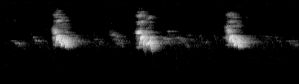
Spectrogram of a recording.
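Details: A flock of sparrows chattering at dawn: three strong, rasping chirps spaced under a second apart, with quieter chips and twitters from the rest of the group between them.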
